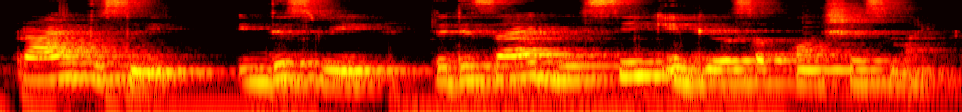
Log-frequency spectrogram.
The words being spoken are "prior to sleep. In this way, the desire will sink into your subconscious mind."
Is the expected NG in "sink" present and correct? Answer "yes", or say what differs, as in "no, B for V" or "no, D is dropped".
no, NG is dropped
